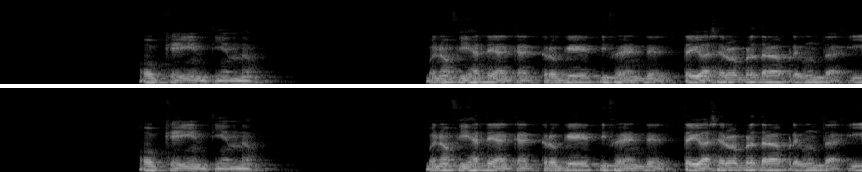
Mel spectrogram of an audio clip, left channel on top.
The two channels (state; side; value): normal; both; correlation 0.95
